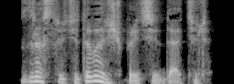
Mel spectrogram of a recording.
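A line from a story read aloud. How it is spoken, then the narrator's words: Trembling voice. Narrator (Russian): дрожащим голосом обратилась ко мне Полина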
